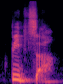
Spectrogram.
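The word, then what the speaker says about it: pizza: করে থাকি, সেটা হলো আমরা এটাকে পিৎজা বলি, তারপরে পিৎজা বলি, হ্যাঁ, পিৎজা বলি, কিন্তু এর উচ্চারণ কি হবে? এর উচ্চারণ হবে পিৎজা, পিৎজা, পিৎজা।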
